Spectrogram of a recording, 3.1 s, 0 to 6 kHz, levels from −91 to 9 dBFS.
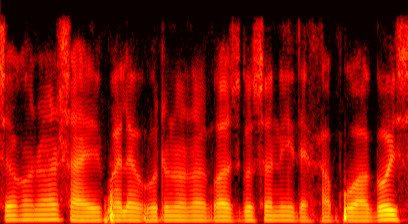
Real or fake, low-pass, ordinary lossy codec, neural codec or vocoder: fake; 5.4 kHz; none; codec, 16 kHz, 8 kbps, FunCodec, trained on Chinese and English, 25 frames a second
